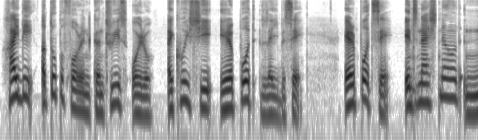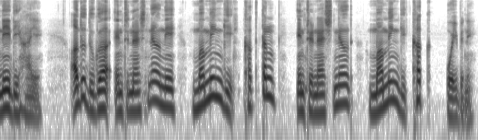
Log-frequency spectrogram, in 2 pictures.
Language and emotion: Manipuri, neutral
